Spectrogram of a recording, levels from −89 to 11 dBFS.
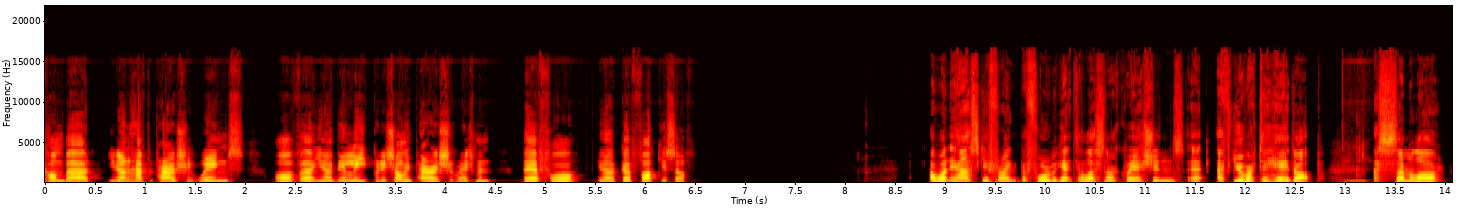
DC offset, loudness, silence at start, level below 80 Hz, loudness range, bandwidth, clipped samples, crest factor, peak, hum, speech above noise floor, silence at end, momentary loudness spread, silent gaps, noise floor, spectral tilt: under 0.1%; -23 LUFS; 0 s; -58 dBFS; 5 LU; 17 kHz; under 0.1%; 20 dB; -4 dBFS; none; 48 dB; 0.15 s; 11 LU; 6.73-7.74 s; -72 dBFS; -4.5 dB/octave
